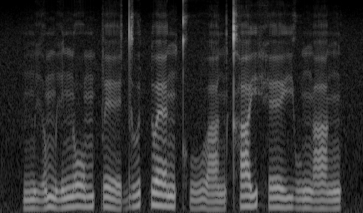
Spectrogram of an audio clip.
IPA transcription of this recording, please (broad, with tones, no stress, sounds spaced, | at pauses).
m i˩˧ ə̯ m i˩˧ n oː˧ m p eː˧˩ d ɯː˧˥ t̚ ʋ ɛː˥˨ ŋ kʰ u˩˧ ʋ aː˩˧ n kʰ a˧˥ j h eː˧ j u˧ ŋ a˧ ŋ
